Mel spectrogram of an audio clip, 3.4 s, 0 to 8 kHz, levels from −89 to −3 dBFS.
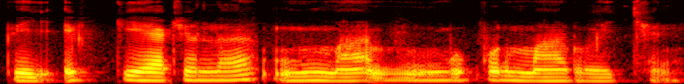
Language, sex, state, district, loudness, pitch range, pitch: Bengali, female, West Bengal, Jalpaiguri, -28 LUFS, 130-150 Hz, 140 Hz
